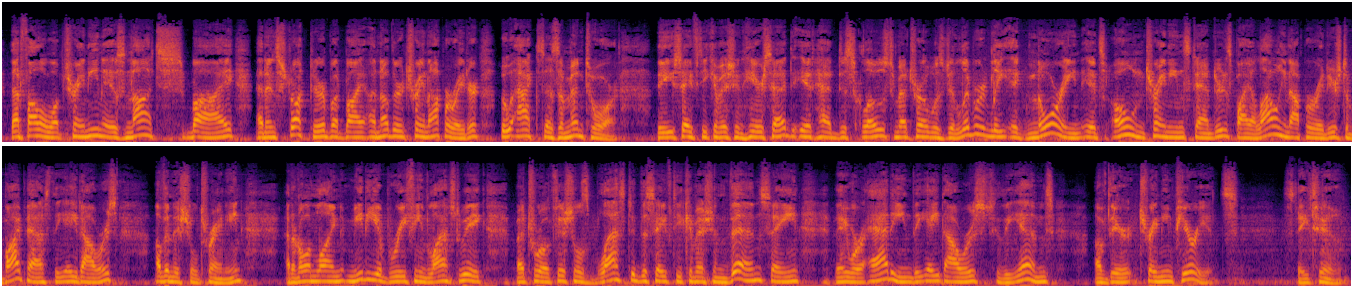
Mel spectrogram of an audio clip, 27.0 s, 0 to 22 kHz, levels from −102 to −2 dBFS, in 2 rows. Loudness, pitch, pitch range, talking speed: -26 LUFS, 145 Hz, 125-160 Hz, 170 wpm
